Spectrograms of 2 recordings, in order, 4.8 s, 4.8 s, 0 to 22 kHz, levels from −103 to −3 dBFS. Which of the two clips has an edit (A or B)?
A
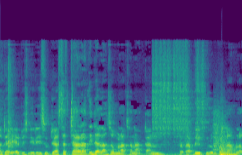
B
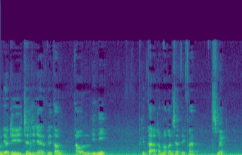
A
